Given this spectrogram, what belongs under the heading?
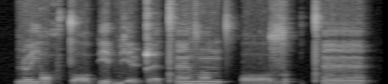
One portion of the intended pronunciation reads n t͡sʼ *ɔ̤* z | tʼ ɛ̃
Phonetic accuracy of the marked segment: incorrect: ɔ̰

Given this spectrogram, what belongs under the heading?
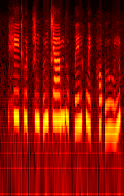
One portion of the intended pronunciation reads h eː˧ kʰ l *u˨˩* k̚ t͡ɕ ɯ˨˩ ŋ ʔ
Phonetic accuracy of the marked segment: incorrect: ɯ˨˩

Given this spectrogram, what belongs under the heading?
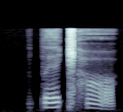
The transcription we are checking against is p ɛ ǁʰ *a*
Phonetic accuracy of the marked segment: incorrect: ɑ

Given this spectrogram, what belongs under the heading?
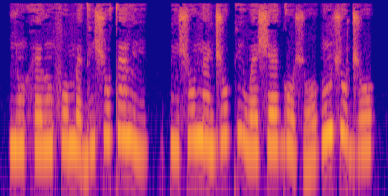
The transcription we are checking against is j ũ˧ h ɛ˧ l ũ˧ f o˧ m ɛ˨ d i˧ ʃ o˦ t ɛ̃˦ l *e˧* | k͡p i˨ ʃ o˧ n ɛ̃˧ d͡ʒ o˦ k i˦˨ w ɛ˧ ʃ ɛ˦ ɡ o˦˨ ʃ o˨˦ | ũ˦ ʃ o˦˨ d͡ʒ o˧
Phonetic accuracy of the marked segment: incorrect: i˧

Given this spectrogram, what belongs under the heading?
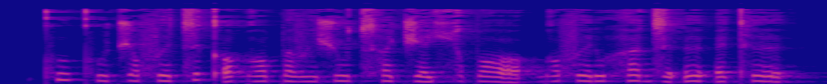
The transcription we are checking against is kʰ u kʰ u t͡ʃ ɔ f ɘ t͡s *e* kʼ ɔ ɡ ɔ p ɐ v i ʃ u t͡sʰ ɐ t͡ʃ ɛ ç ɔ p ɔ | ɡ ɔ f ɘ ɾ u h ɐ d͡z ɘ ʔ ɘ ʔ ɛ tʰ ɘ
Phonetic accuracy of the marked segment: incorrect: ɘ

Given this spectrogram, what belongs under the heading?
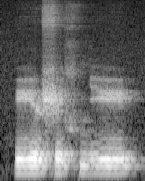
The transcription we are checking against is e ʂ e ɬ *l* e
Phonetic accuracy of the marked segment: incorrect: lʲ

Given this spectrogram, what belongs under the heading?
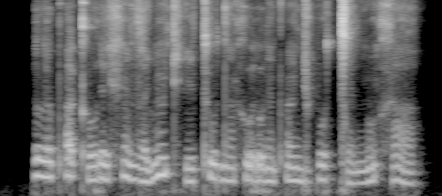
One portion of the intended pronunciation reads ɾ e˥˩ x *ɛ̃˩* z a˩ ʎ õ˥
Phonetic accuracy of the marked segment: incorrect: ɛ̃˥˩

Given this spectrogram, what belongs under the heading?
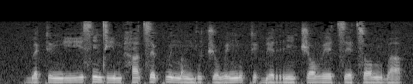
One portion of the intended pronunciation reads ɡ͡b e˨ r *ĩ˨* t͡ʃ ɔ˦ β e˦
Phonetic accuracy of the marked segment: correct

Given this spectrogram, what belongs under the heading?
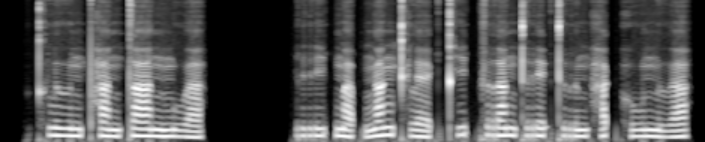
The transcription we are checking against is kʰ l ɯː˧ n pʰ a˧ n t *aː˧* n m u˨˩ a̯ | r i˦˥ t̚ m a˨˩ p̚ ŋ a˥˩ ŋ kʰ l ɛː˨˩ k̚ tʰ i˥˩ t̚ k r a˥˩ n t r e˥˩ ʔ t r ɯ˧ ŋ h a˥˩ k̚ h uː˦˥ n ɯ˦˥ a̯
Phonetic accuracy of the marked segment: correct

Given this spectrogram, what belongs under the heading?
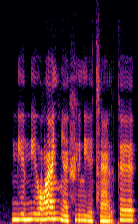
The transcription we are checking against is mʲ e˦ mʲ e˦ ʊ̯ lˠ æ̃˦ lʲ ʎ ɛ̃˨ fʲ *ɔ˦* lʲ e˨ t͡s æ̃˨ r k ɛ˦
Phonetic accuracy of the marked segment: incorrect: ɵ˦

